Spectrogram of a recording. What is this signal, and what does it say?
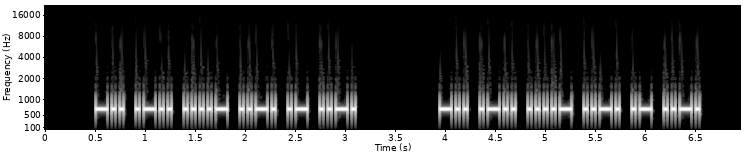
Morse code, heard as a keyed tone, about 30 wpm, 700 Hz. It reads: DL4FAF DL4FAF
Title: DXCC-100 Call Signs - 6 Characters - Repeated 3x - 30wpm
